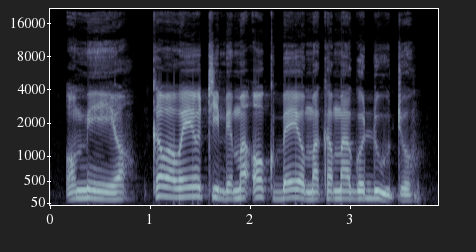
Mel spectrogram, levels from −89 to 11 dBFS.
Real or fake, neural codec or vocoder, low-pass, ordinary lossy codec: real; none; none; none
